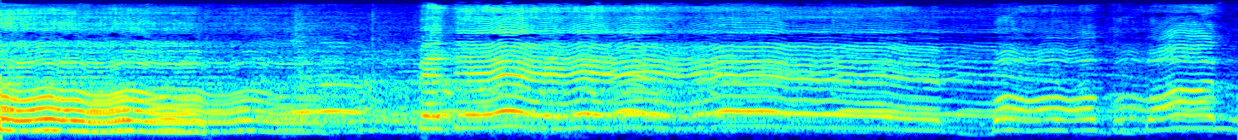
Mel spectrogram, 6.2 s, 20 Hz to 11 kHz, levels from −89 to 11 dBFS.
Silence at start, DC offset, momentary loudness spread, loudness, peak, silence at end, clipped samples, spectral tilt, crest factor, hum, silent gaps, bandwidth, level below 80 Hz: 0 s; under 0.1%; 13 LU; -21 LUFS; -2 dBFS; 0 s; under 0.1%; -2 dB/octave; 18 dB; none; none; 10.5 kHz; -82 dBFS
